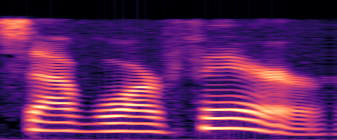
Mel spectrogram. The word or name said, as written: savoir faire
